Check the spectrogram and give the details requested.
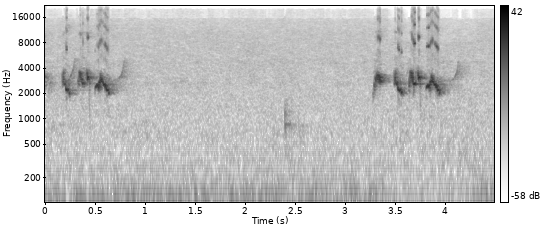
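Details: Two rapid, cheerful warbled phrases from a red-whiskered bulbul, each about half a second of four or five bubbly notes, separated by quiet. The song is used in decoy trapping to excite caged birds.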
